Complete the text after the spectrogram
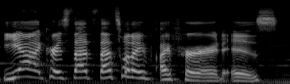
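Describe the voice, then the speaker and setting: Young woman streamer, bubbly and self-mocking, lively swooping delivery, a bit phlegmy from a cold. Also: sits high, slow pace, soft background music. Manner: chatty, giggly, self-deprecating. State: slightly phlegmy, lingering cough. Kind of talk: casual stream chat.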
